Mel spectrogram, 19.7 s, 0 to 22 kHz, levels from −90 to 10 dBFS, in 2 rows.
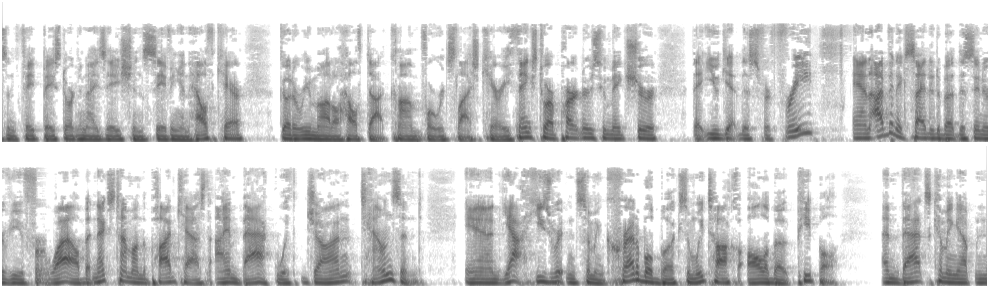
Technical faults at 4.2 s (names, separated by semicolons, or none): low-delay AAC compression; AAC frame loss with concealment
